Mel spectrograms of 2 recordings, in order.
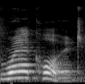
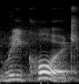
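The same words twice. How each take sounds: First: The stress falls on the first syllable. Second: The stress falls on the second syllable. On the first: It is a noun: a stored account or best result. "we use this word as a noun" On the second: It is a verb: to capture sound or video. "we have the verb record"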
